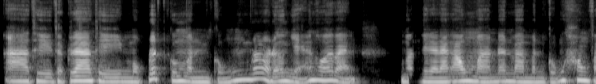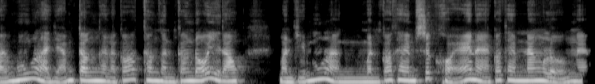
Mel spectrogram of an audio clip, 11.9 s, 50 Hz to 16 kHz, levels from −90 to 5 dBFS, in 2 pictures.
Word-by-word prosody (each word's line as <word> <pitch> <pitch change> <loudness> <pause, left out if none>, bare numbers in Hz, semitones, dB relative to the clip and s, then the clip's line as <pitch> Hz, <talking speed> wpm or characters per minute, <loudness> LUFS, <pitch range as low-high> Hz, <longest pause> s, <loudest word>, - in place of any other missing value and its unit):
À, 145 -1 +3
thì 145 -2 -3
thực 135 0 -5
ra 160 +1 +8
thì 135 -2 -2
mục 130 +4 -5
đích 230 +1 +3
của 155 - -3
mình 130 -5 -1
cũng 160 - -2
rất 220 +2 -1
là 210 - +1
đơn 145 +1 0
giản 125 +9 -2
thôi 175 -1 +2
á 180 - +1
bạn. 115 -9 0 0.5
Mình 135 -1 -6
thì 135 - -3
là 130 - +2
đàn 130 +1 +3
ông 145 +2 +4
mà, 125 -2 +1
nên 140 +2 -2
là 130 -1 -1
mình 120 -1 -3
cũng 120 +8 -6
hông 170 -1 +1
phải 120 -4 -3
muốn 185 +9 +1
là 195 -9 +1
giảm 155 +10 -2
cân 165 -2 +2
hay 155 -2 +1
là 130 - -5
có 180 +8 -5
thân 170 -2 +1
hình 135 -3 -1
cân 160 +1 +1
đối 175 +9 +1
gì 195 - -1
đâu. 150 -1 -1 0.3
Mình 130 -1 -1
chỉ 130 +3 -7
muốn 195 +7 0
là 175 -10 0
mình 125 0 -2
có 180 - -2
thêm 175 -3 +1
sức 230 +8 -3
khỏe 195 +4 -1
nè, 155 -8 +1
có 175 - -4
thêm 170 -3 0
năng 165 0 +4
lượng 130 0 -3
nè, 145 - -1
150 Hz, 285 wpm, -22 LUFS, 130-170 Hz, 0.5 s, ra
